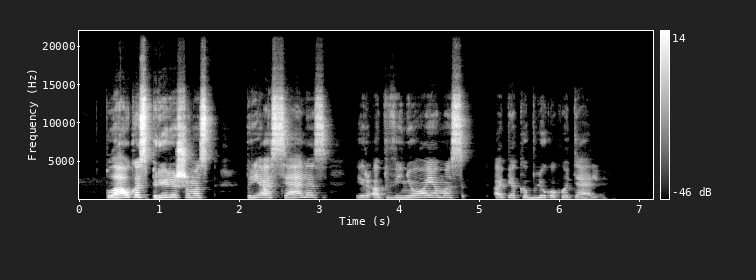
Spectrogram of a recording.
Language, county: Lithuanian, Vilnius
